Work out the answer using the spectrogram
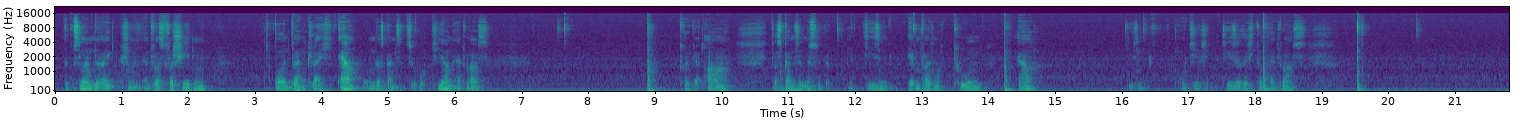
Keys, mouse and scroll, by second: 3.8 r, 8.4 a, 10.4 b, 13.6 r, 15.9-17.0 drag, 17.6 a, 18.9 b.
